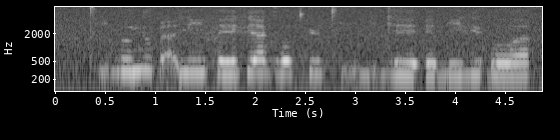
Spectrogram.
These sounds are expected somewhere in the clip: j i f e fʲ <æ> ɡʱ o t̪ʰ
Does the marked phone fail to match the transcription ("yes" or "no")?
no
